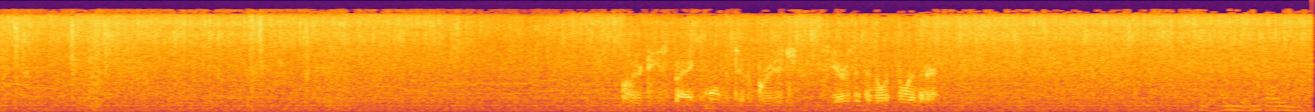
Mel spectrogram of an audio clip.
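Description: Rain falls steadily all around.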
